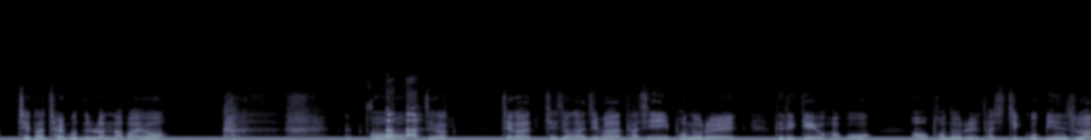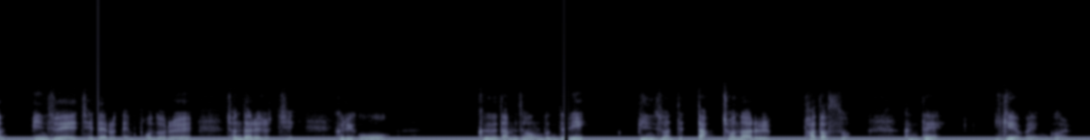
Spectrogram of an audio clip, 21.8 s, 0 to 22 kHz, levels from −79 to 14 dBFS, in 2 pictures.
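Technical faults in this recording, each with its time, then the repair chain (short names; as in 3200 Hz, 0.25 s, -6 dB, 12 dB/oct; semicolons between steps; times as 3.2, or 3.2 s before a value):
hum 60 Hz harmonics 8 -33 dBFS
11.89 pop -16 dBFS
16.55–16.59 gap 44 ms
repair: de-click; de-hum 60 Hz, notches 8; interpolate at 16.55, 44 ms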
